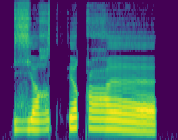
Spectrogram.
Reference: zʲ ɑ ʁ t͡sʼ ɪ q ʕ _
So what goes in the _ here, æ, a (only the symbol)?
æ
